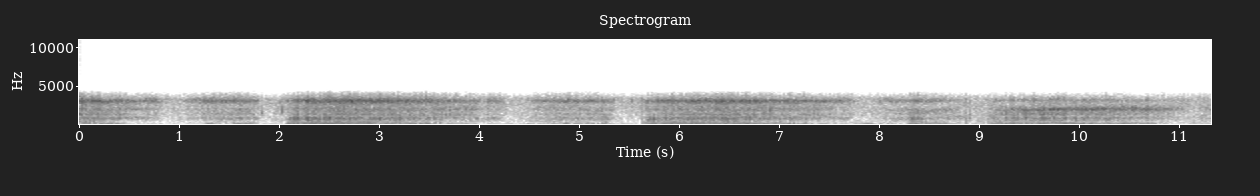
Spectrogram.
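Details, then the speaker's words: Baby boy snoring like a grown-up: loud, rough snoring on each breath in, about 18 breaths a minute, with quieter pauses between. "He sounds like a grown-up, doesn't he?"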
